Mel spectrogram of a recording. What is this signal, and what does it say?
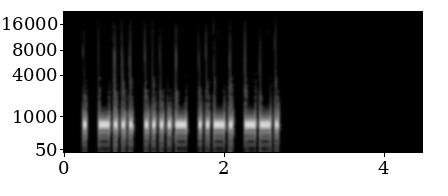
Morse code, heard as a keyed tone, about 25 wpm, 700 Hz. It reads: EB4FG
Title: DXCC-100 Call Signs - 5 Characters - Repeated 3x - 25wpm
